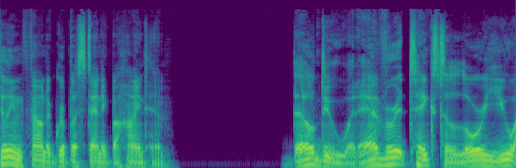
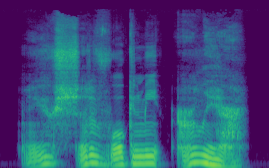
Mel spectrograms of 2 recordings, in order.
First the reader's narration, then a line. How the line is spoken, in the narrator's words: she murmured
